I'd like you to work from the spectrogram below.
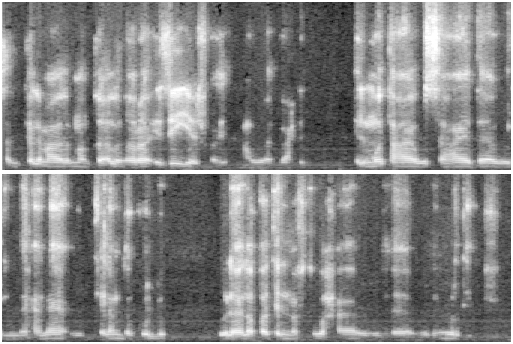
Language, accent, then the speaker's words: Arabic; Egypt; moved away; انا ليا تجربه يعني ان انا مقيم برا مصر، يعني ففعلا انا كنت جاي من مصر من 20 سنه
